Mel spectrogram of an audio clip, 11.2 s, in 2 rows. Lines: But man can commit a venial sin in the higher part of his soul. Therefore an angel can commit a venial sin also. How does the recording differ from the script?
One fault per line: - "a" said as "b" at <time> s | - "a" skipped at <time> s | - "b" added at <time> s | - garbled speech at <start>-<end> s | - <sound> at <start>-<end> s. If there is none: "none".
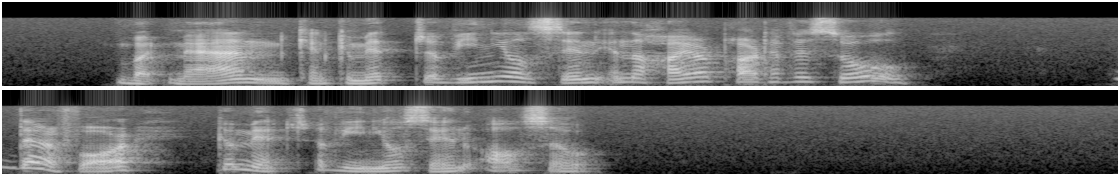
- "an angel can" skipped at 6.3 s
